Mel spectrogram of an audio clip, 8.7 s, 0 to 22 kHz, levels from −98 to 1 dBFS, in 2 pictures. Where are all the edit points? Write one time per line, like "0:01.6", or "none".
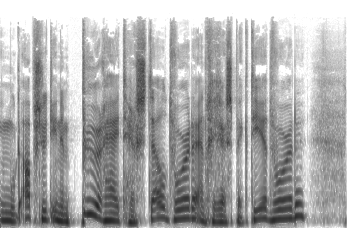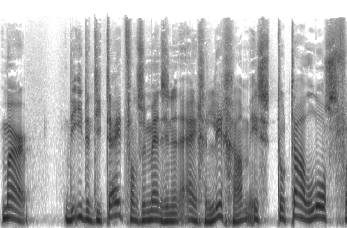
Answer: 0:04.3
